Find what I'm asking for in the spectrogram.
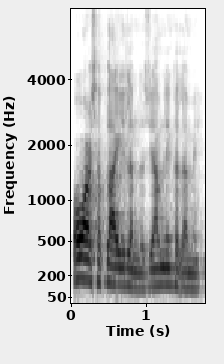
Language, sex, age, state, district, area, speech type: Manipuri, male, 30-45, Manipur, Kakching, rural, spontaneous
